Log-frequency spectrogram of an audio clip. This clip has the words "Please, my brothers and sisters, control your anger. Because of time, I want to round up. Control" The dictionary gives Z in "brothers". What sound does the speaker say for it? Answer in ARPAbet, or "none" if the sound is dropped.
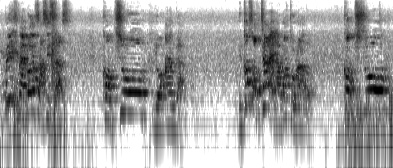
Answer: S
